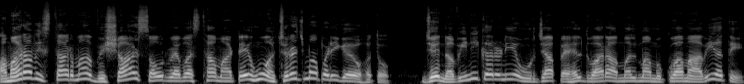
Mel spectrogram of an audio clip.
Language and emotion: Gujarati, surprised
